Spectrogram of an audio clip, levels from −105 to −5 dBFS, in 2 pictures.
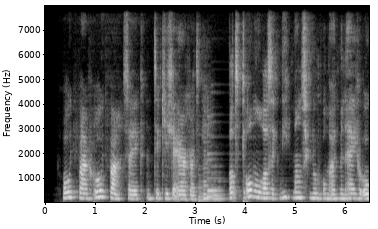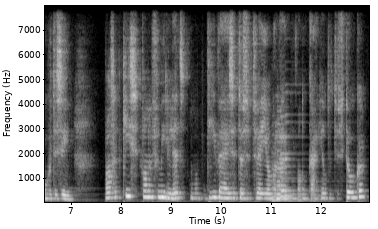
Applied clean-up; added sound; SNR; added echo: neural mask model DeepFilterNet 3.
